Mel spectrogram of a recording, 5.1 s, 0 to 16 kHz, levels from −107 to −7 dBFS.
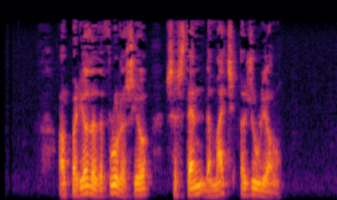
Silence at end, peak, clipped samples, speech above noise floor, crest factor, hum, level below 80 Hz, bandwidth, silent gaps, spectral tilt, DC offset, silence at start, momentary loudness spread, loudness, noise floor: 0.85 s; -10 dBFS; under 0.1%; 48 dB; 20 dB; none; -72 dBFS; 11.5 kHz; none; -3.5 dB/octave; under 0.1%; 0.9 s; 8 LU; -28 LUFS; -76 dBFS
